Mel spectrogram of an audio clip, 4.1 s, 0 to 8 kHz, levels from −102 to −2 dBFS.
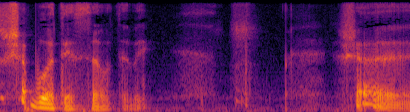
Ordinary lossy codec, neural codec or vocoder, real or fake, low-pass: none; none; real; 7.2 kHz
